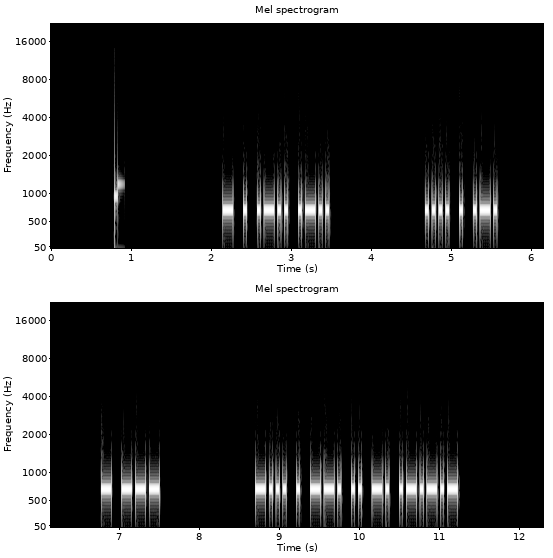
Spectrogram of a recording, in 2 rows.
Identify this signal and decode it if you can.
Morse code, heard as a keyed tone, about 28 wpm, 700 Hz. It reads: TELL HER TO BEGIN.
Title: 4x Word-Spacing - Sentences from Top 300 Words - 28wpm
